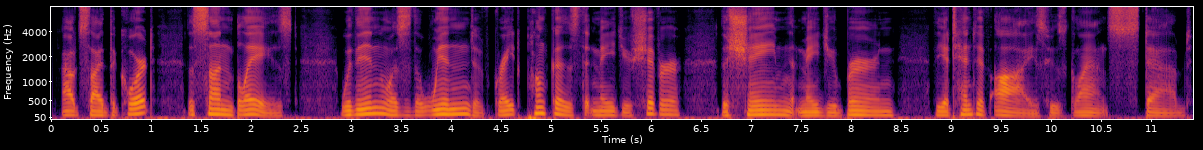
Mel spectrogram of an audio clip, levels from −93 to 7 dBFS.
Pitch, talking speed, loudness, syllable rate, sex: 110 Hz, 145 wpm, -21 LUFS, 4.4 syllables/s, male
